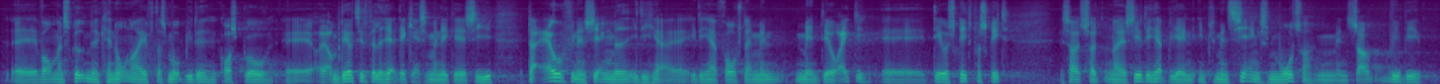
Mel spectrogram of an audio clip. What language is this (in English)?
Danish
